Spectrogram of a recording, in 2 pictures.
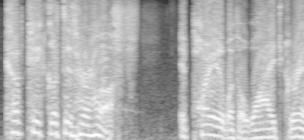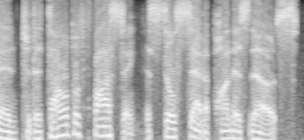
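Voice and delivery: usual speaking voice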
